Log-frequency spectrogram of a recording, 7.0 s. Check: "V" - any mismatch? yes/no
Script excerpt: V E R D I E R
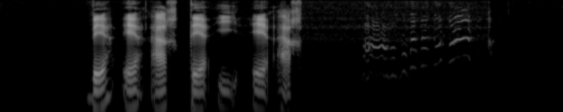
no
